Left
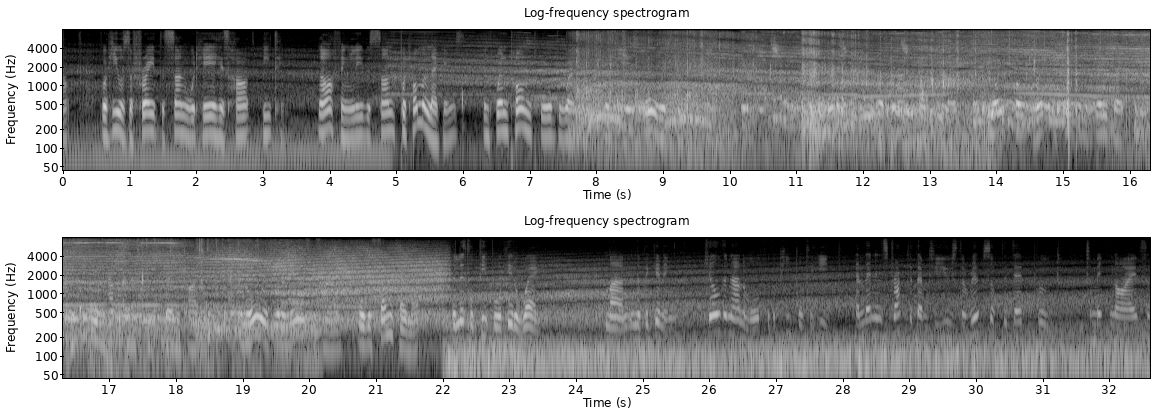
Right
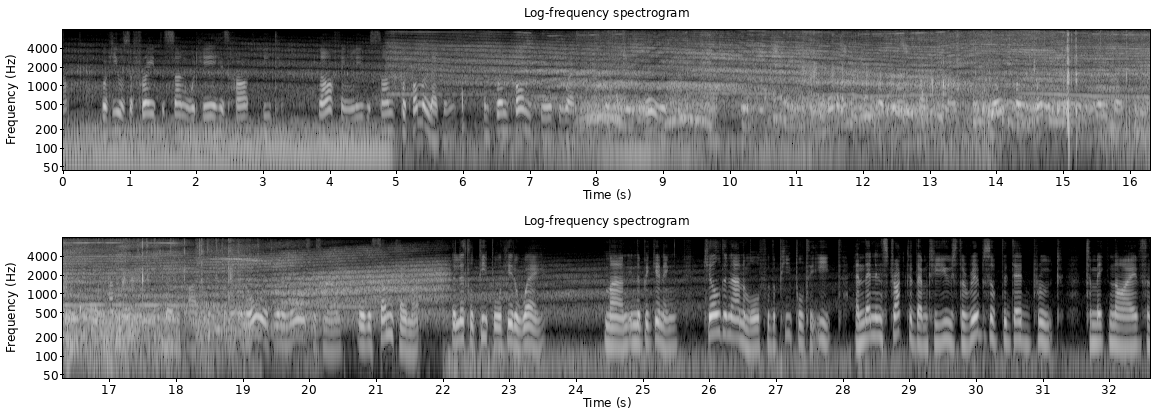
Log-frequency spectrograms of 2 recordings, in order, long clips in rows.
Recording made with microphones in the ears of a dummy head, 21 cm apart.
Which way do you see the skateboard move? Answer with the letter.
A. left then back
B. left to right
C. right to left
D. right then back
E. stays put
B.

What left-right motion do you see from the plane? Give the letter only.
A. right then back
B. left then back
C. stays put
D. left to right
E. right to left
E.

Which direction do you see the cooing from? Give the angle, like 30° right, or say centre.
10° left.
